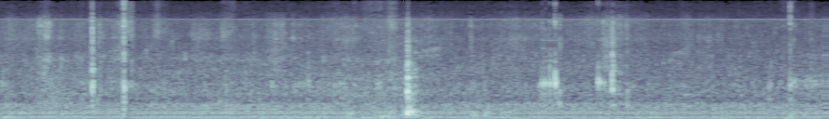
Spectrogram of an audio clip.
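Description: Chevrolet Niva's engine running steadily as a low hum, with scattered short clicks and knocks, the loudest about three seconds in.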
